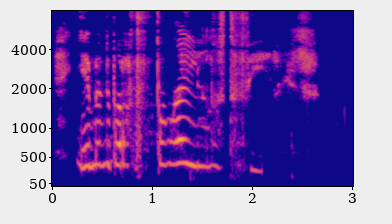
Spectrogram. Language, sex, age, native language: Icelandic, female, 8, Icelandic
